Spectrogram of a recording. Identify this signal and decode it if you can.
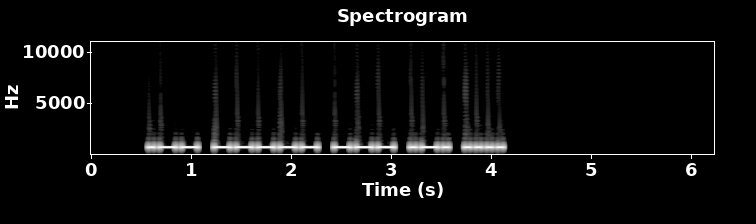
Morse code, heard as a keyed tone, about 22 wpm, 700 Hz. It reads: W0ORH
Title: USA Call Signs - 5 Characters - Repeated 3x - 22wpm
